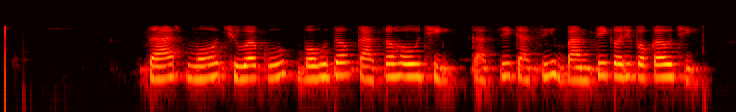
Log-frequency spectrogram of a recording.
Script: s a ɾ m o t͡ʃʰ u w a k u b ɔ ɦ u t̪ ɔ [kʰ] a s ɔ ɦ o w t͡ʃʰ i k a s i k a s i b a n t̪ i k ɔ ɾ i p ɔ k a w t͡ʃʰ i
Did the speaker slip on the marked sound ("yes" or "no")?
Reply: yes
